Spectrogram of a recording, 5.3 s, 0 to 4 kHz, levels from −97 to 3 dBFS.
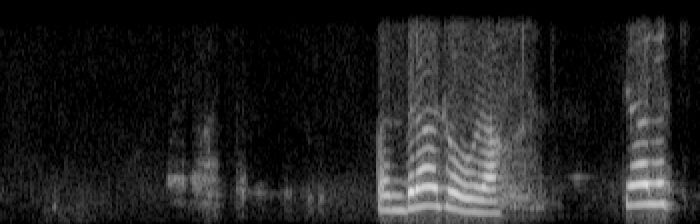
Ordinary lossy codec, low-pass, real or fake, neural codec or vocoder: none; 3.6 kHz; real; none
